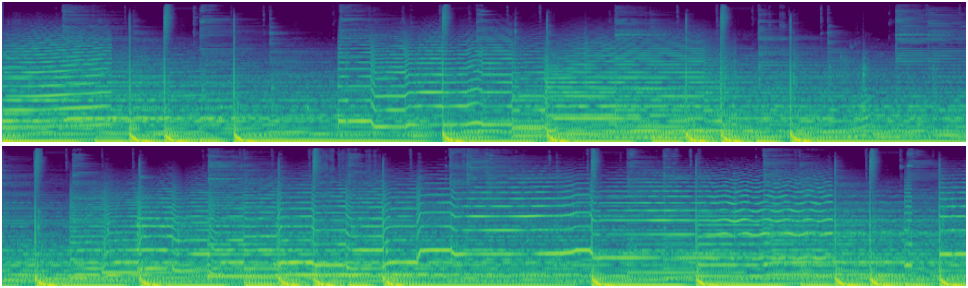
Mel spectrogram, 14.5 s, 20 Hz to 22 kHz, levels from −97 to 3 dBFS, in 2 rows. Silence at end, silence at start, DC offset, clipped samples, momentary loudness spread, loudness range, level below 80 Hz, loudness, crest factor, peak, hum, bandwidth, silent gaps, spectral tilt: 0 s; 0 s; under 0.1%; under 0.1%; 5 LU; 2 LU; -14 dBFS; -14 LUFS; 12 dB; 0 dBFS; none; 9 kHz; none; -6.5 dB/octave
